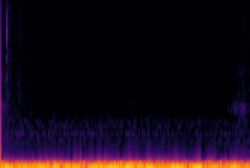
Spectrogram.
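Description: A steady, low droning hum like a diesel engine, continuous and loud throughout with a slight pulsing rumble and no other sounds on top; a filtered recording, with no engines or vehicles nearby.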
